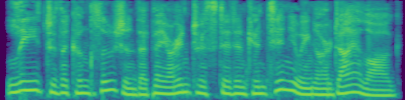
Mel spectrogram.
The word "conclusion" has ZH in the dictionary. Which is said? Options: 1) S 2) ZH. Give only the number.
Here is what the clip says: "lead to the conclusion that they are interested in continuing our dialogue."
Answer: 2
